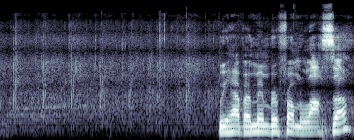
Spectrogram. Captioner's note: audience cheering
